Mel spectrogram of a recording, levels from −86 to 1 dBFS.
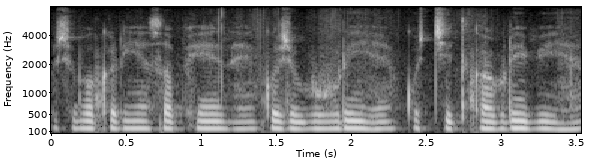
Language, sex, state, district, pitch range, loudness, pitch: Hindi, female, Bihar, Vaishali, 160-170 Hz, -17 LUFS, 165 Hz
